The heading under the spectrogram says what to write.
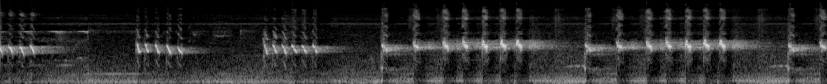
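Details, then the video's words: Yellow-vented bulbul in a long rolling fighting song used to lure and train other bulbuls: short bursts of rapid chattering notes near one pitch, separated by brief pauses, then longer runs of about eight sharp, even notes. "Burung TRUCUKAN GACOR Ropel Panjang Cocok untuk PANCINGAN Trucuk bahan dan MASTERAN Burung Trucukan"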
